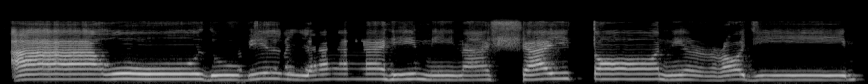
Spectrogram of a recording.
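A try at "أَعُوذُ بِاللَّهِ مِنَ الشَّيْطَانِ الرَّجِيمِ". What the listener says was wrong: sekali lagi ya, tidak dipanjangkan hamzahnya. A'udzu billahi minasyaitonir rajim.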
